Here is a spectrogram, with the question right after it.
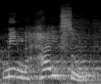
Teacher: nun mati bertemu dengan ha, min haisu, jadi harus jelas membacanya, tidak boleh menengung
